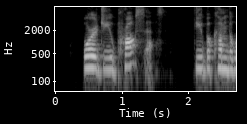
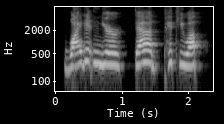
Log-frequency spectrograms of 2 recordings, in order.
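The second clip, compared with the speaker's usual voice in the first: ordinary delivery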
